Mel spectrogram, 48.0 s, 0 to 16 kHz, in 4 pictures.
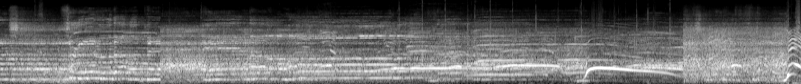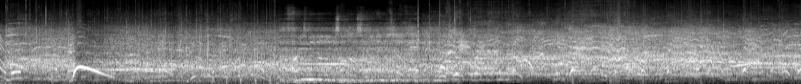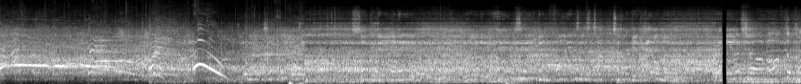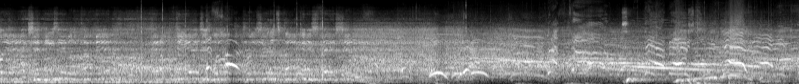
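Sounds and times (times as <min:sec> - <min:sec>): crowd cheering and shouting: 0:00.0 - 0:48.0
loud rising and falling whoops: 0:02.4 - 0:10.3, 0:12.9 - 0:14.9, 0:22.9 - 0:27.6
crowd murmur: 0:25.3 - 0:48.0.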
